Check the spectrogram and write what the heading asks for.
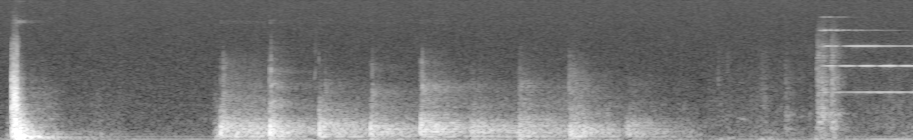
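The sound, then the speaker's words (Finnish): A single thud, a pause, then a steady run of about eight firm, loud knocks on a door, followed by a brief high ringing tone at the end. “Kuka siellä? Pete vain. On tärkeä tieto. Avaa ovi.”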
